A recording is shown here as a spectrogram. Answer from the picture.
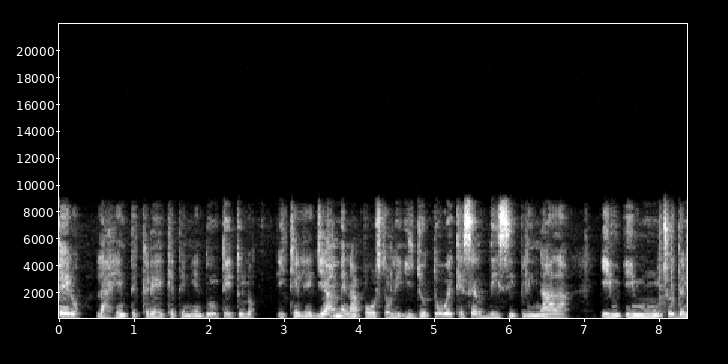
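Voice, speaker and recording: A woman speaks fairly slowly in a dark, mellow tone at a fairly low pitch with ordinary pitch variation. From Colombia. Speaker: preacher. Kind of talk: sermon.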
